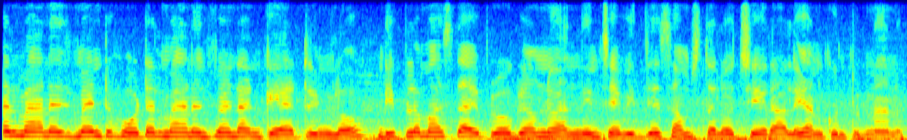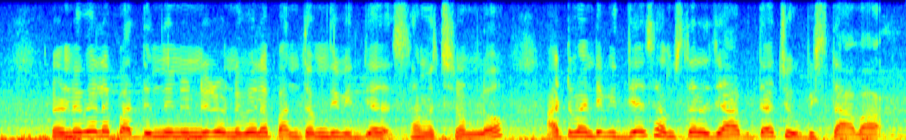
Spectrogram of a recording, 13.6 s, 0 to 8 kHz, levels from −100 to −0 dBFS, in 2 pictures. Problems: none marked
